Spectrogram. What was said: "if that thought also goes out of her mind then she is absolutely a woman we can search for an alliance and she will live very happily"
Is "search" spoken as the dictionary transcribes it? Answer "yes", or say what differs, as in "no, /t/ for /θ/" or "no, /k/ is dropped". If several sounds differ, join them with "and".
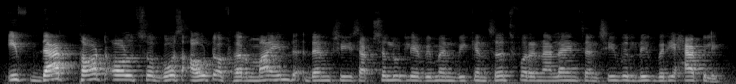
yes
